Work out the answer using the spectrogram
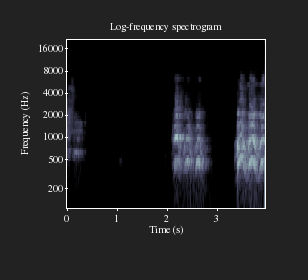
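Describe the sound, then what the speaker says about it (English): A big dog barks outdoors, a short bark followed by a pause and then two quick bursts of barking, close and clear. "Oh, there's a big dog out here."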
